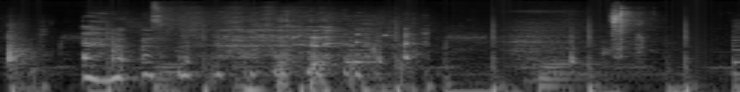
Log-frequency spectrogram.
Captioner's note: both laughing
